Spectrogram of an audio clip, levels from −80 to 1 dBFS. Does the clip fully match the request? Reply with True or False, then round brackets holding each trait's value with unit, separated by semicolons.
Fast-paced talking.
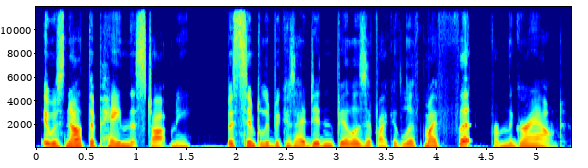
True (270 wpm)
